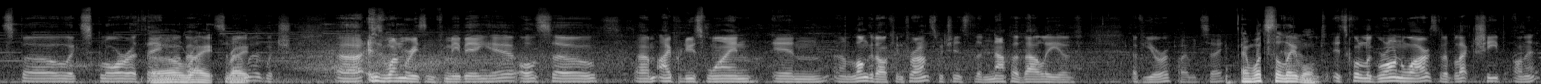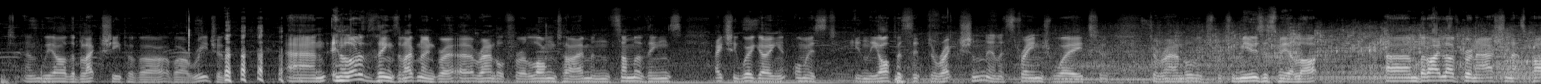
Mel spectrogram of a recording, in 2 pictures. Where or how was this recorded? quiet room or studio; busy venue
busy venue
